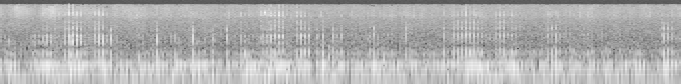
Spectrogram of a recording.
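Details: Beatrice the house cat purrs loudly and close, a deep buzzing rumble rising and falling with each breath in two strong surges.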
